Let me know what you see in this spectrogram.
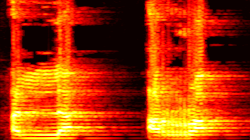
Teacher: for Lam and Ra, the merger is there, complete merger without Unna.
